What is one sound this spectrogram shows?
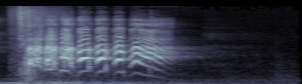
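A young girl laughs eerily, close by.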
